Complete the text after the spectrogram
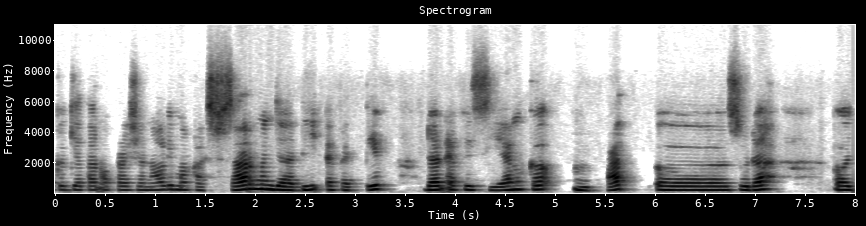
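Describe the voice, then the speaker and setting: A young woman giving a student group presentation, speaking haltingly with frequent hesitations. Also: a little high. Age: young adult. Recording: dull, lo-fi audio.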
